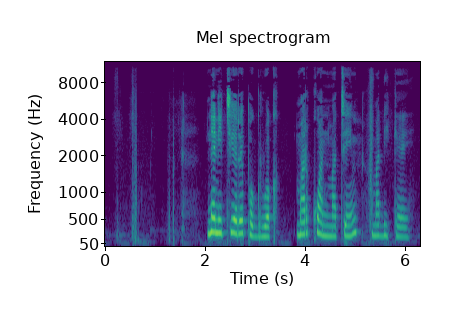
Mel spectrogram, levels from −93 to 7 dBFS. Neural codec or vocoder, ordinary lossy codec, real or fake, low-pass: none; MP3, 48 kbps; real; 10.8 kHz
